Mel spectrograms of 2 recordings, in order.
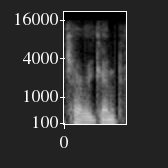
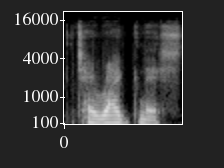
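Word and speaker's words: Teragnis: cleric of center again terry terragness sorry not terrigan it's terry terragness t-e-r-a-g-n-i-s and with that he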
